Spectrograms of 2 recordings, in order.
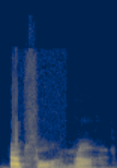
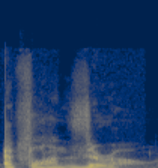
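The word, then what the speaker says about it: ε₀: vacuum permeativity come lately denoted e naught pronounce Epsilon not or Epsilon zero oh it's not quite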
